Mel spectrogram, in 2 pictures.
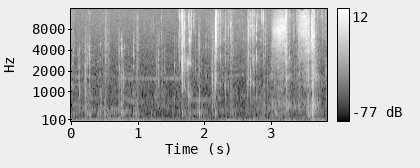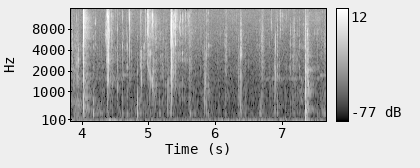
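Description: Close-miked chewing of sauce-coated spicy fried chicken wings: wet mouth smacks and clicks with some crunching, and lips sucking sauce off fingers. A sharp click near the end.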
